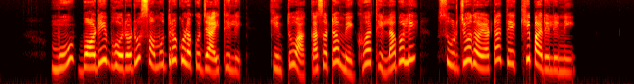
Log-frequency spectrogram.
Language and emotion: Odia, sad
